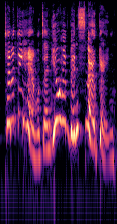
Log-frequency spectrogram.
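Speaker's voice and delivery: high, loud mock schoolteacher scolding; imitating strict teacher. Boy mimics teacher Miss Harkness, mock stern scolding. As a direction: ham up a prim teacher's reproach. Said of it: "She'd say".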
